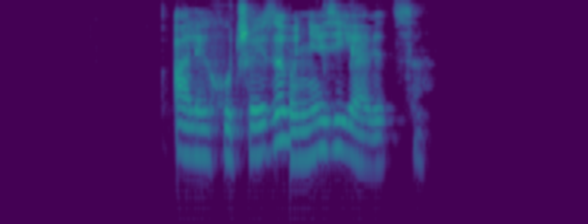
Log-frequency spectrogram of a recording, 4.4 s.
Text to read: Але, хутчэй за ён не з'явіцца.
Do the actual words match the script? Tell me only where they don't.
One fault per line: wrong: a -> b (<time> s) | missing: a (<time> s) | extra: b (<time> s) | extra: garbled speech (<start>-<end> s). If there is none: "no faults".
no faults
